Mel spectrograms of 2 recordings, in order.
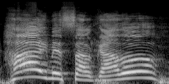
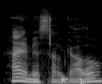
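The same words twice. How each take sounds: First: It is yelled very loudly. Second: It is said very quietly. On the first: "You're the one who yelled" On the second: "you did it quiet"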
